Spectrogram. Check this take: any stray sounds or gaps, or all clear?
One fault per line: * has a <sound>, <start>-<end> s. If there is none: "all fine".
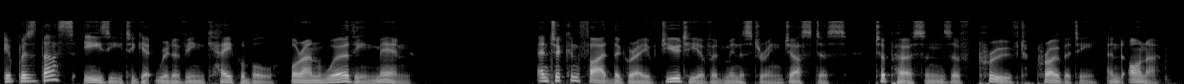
all fine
